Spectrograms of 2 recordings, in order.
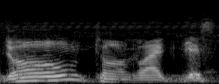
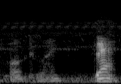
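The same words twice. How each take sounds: First: Slow, stern quoted father's correction; a hint of a stern daddy; quoting his father. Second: Much lower, softer, quick correction; quick low follow-up showing the proper way; a lightly voiced father instructing; quoting his father. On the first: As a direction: lay down the rule slowly like a strict father. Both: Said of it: "My daddy said".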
